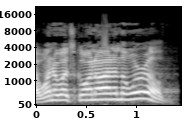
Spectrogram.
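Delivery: high, loud, eager wondering as you grab your phone; eager morning wonder. Retold or imitated. Waking up and grabbing the phone, high excited wonder. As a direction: voice the phone-checker's excited curiosity. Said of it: "you can grab your phone and go".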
